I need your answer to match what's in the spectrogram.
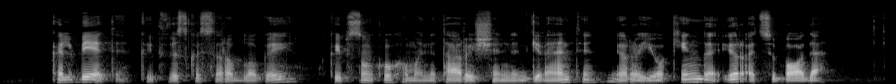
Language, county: Lithuanian, Vilnius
